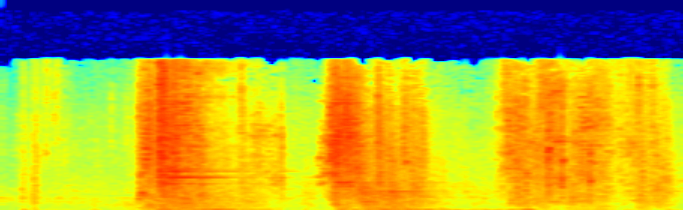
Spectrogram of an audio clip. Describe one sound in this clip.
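A deep explosion booms.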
